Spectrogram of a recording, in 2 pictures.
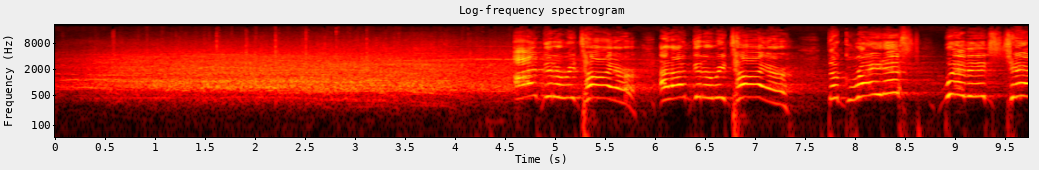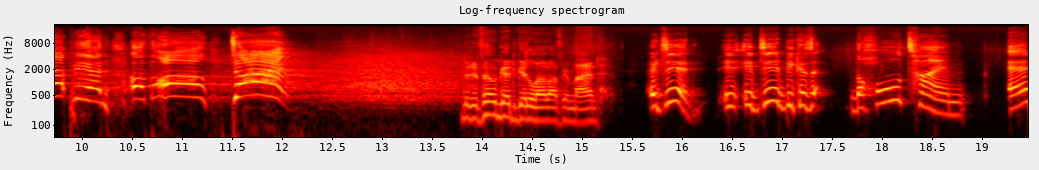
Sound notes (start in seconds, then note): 0.2 audience cheering; 12.4 audience booing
